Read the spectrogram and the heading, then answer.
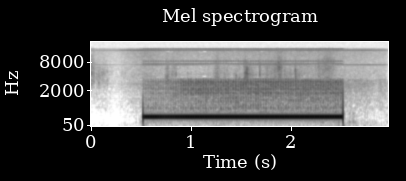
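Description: A steady electronic telephone dial tone sounds for about two seconds, clear and fairly loud, as a call is being placed, then cuts off abruptly, with silence on either side and no talking.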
